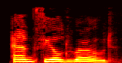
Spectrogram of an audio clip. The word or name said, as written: Anfield Road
